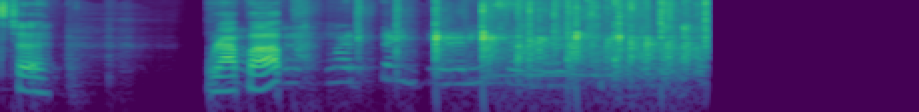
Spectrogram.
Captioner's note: clapping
